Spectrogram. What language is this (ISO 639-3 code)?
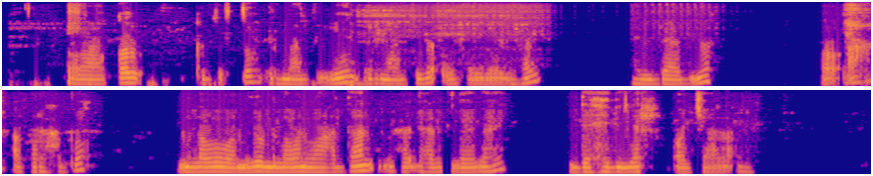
som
